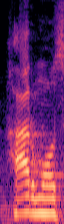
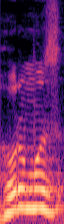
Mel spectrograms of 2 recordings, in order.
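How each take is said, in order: First: The name is said as 'Haarmos', with long vowels. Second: The name is said as 'Hurmuz', with short vowels. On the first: This is how people commonly say it. The speaker calls it wrong. "ஹார்மோஸ் இப்படிலாம் சொல்கிறாங்க" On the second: This is the Persian pronunciation. The speaker calls it right. "சரியான உச்சரிப்பு வந்து ஹுர்முஸ்ன்னு தான் அந்த பாரசீக மொழியில்"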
